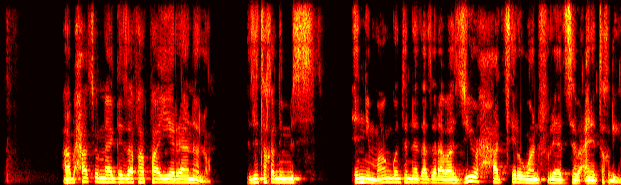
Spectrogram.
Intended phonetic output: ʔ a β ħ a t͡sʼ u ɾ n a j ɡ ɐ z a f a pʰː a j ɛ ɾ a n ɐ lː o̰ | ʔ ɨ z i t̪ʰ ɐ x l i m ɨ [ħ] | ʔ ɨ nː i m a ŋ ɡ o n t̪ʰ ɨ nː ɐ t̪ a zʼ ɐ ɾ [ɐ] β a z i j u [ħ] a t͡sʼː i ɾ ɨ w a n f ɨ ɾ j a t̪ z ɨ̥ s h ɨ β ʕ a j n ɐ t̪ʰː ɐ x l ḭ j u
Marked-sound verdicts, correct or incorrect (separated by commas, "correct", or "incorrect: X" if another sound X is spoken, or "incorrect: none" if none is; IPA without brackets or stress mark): incorrect: s, incorrect: a, correct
